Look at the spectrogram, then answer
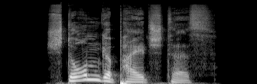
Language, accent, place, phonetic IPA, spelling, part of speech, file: German, Germany, Berlin, [ˈʃtʊʁmɡəˌpaɪ̯t͡ʃtəs], sturmgepeitschtes, adjective, De-sturmgepeitschtes.ogg
- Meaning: strong/mixed nominative/accusative neuter singular of sturmgepeitscht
